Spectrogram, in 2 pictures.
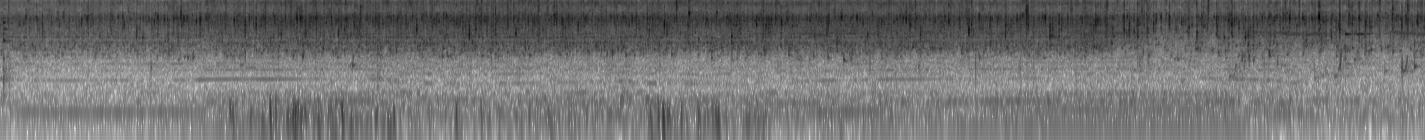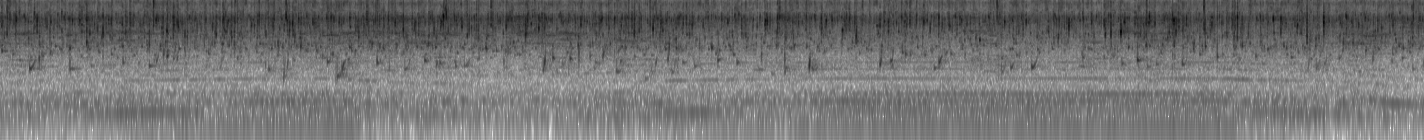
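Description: Water spraying from showerheads and pattering and trickling down in a steady stream of droplets, with a faint low steady hum underneath.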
